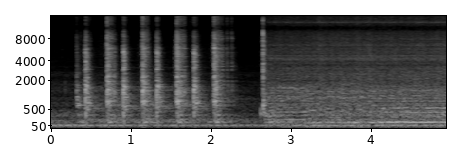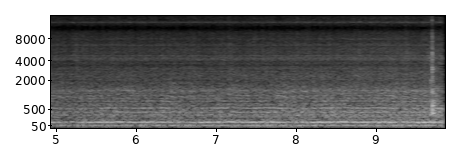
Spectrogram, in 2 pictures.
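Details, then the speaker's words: Centurion ARV engine after resetting magneto ignition timing: rapid starter cranking for a couple of seconds with two weak kicks that never catch; still won't start, valves to be checked next. "Definitely kicked twice then. Well, that wasn't really a success."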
